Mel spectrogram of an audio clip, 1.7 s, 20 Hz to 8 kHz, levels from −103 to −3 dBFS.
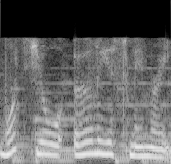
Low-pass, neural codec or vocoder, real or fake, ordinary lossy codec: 7.2 kHz; none; real; AAC, 16 kbps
